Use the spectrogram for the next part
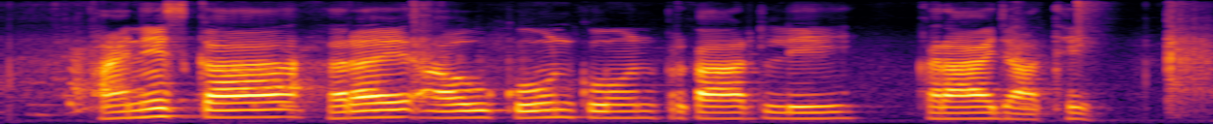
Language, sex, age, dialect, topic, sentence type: Chhattisgarhi, male, 25-30, Western/Budati/Khatahi, banking, question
